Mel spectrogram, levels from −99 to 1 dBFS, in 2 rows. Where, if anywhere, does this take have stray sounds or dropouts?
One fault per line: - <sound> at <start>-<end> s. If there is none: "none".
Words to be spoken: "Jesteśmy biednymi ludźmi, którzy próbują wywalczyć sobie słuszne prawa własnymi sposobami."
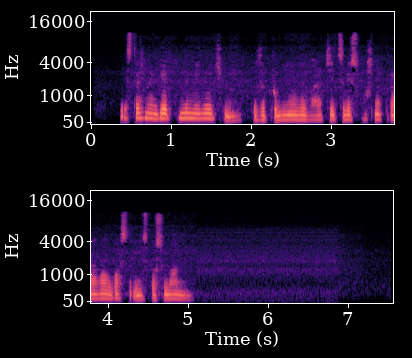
none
